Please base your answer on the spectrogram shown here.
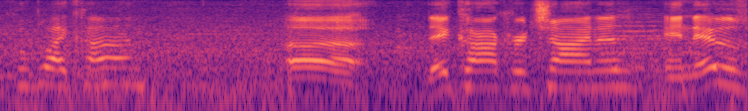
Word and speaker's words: Kublai Khan: Kublai Khan.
